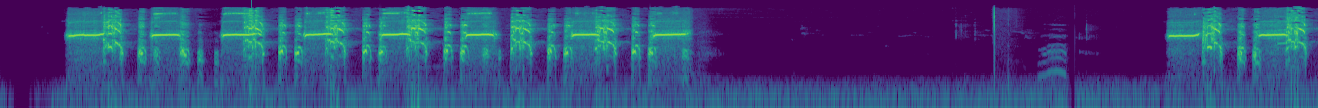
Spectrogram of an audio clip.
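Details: Grey francolin female, called teetar, delivering a run of squawking notes with a whistled thread, then a long quiet gap with a single faint click, then the calls resume.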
